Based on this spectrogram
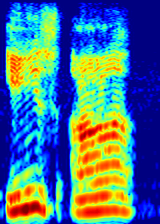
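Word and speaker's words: Isaias: The pronunciation, the Atlantic Basin storm name pronunciation for this storm is Isaiah. Wait a minute. Isaiah. It puts the stress on the double E. Isaiah. Oh, why did they do that? Isaiah. – E-E-S.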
